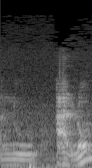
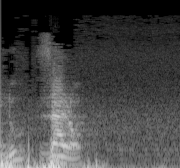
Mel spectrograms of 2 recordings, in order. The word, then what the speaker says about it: allons: lettres muettes autre remarque on ne dit pas à nous allons mais nous allons on fait la liaison de même on ne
